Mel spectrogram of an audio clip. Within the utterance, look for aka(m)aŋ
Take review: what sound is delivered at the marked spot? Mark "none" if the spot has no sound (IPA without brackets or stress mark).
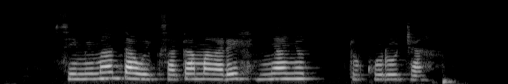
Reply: m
